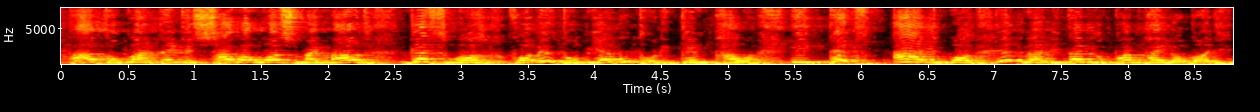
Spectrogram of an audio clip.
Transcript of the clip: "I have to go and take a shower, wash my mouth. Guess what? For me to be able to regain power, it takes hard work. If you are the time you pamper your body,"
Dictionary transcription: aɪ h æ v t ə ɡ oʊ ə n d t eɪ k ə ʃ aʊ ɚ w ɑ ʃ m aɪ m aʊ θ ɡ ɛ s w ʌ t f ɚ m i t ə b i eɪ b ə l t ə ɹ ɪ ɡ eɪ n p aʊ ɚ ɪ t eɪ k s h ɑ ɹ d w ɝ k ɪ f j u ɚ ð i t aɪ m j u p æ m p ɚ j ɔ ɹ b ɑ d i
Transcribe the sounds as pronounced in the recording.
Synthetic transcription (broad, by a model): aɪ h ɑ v t ə ɡ oʊ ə n t eɪ k ə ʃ aʊ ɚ w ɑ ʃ m aɪ m aʊ t ɡ ɛ s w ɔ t f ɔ m i t ə b i eɪ b ə l t ə ɹ ɪ ɡ eɪ n p aʊ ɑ ɪ t eɪ k s ɑ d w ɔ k ɪ f j u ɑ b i t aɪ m j u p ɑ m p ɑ j ɔ b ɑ d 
